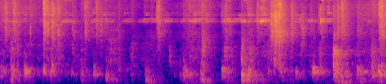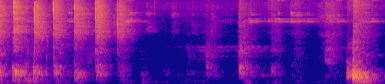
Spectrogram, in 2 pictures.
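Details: Three-month-old Springador puppy Archie worrying the cat's bed inside a small room: rapid repeated grunty growls and thuds about every third of a second for five seconds, then near silence broken by a few soft knocks and one louder bump.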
